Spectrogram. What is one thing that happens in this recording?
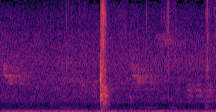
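A plastic bucket is set down on wood mulch with a thud.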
